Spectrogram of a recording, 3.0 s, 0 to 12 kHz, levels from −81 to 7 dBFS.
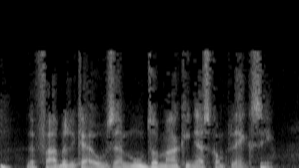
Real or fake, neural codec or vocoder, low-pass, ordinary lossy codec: fake; codec, 16 kHz in and 24 kHz out, 0.9 kbps, LongCat-Audio-Codec, four codebook decoder; 10.8 kHz; MP3, 32 kbps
